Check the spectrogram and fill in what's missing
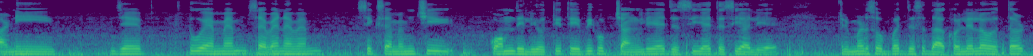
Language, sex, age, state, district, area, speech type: Marathi, male, 18-30, Maharashtra, Nagpur, urban, spontaneous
